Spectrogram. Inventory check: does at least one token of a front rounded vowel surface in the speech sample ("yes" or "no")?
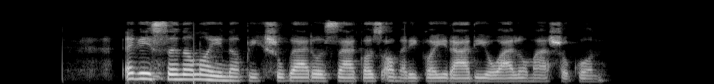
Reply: no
